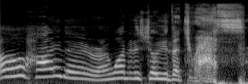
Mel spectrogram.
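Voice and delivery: very high, eerie, creepy voice. Imitating a character showing off her dress, creepy bridezilla voice. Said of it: "this creepy bridezilla".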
